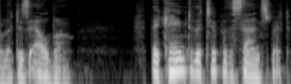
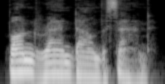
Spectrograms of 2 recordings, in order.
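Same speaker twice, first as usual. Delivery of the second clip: ordinary delivery, nothing marked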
